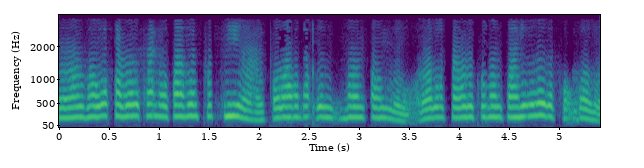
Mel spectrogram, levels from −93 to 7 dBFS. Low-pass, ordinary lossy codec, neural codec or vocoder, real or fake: 3.6 kHz; AAC, 24 kbps; codec, 16 kHz, 0.5 kbps, FreqCodec, smaller model; fake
